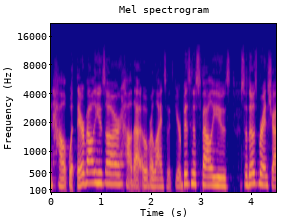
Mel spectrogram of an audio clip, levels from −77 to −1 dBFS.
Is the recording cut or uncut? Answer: uncut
